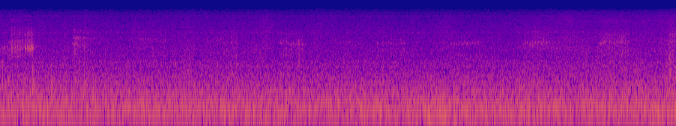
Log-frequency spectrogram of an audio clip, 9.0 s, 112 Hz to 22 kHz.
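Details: A 15-year-old domestic cat receiving a massage from its owner, purring steadily throughout, with short faint higher-pitched squeaky noises recurring every second or so over a constant soft background hiss.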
